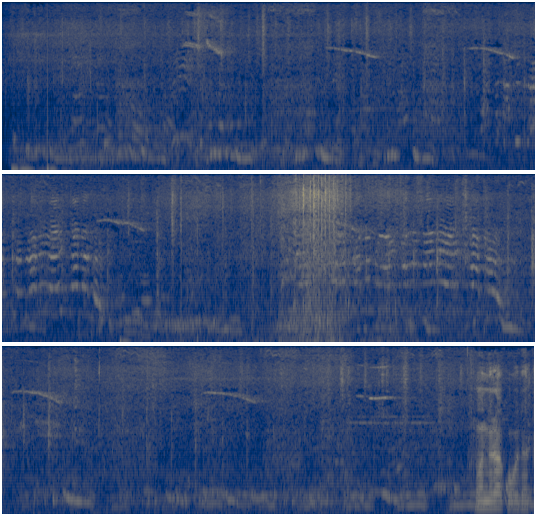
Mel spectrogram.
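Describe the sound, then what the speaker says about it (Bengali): A black pigeon cooing in a rural Bangladeshi yard in the afternoon, soft repeated low coos near the listener, with children playing and talking in the background and other birds calling. "তো এই হচ্ছে কবুতরটা।"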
